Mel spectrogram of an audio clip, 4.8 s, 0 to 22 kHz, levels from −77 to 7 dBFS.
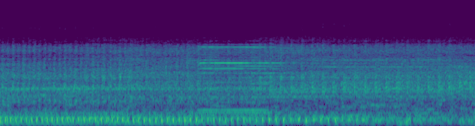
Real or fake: real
